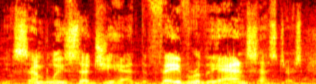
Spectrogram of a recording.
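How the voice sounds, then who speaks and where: An actor playing a gossipy, disapproving dwarf townsman in a fantasy game, telling tales with expressive indignation. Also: medium pitch, normal speed, faint music behind, close to an everyday voice. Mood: explaining. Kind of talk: video game voice acting.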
